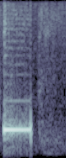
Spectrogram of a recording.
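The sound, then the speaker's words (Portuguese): A telephone busy signal after a dropped call: one steady, mid-pitched tone lasting about half a second, loud and clean, then near silence. “acho que caiu a ligação”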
